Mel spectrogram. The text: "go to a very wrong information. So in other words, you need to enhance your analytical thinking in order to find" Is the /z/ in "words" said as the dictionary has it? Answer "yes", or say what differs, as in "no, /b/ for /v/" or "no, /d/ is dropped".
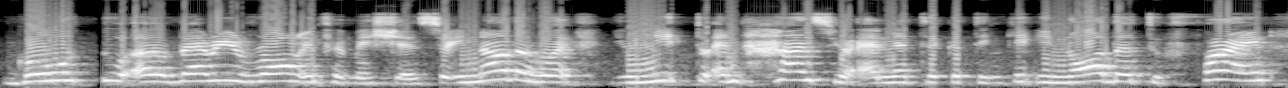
no, /z/ is dropped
